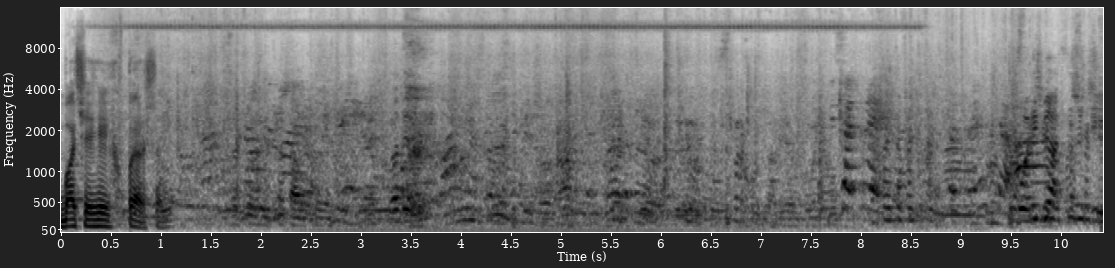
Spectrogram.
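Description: Men talk in the background.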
